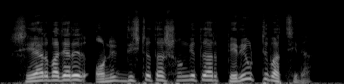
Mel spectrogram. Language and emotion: Bengali, angry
